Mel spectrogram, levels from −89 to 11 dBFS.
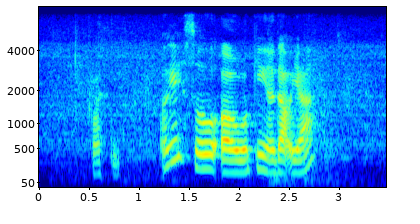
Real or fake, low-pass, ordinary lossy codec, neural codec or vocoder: real; 7.2 kHz; none; none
